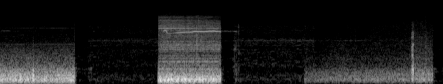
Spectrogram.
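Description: Space shuttle launch rumble in ascent footage: a loud, low, noisy roar that cuts off abruptly under a second in, returns for about half a second in the middle, then comes back quieter near the end.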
